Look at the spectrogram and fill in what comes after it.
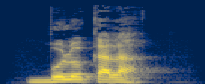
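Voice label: "bolokala", Bambara; corps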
